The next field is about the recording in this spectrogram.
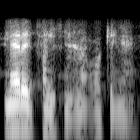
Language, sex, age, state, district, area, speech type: Tamil, male, 30-45, Tamil Nadu, Virudhunagar, rural, conversation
